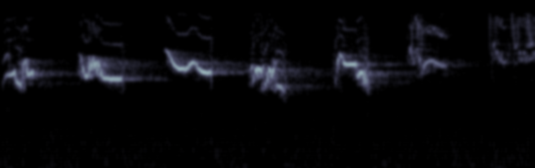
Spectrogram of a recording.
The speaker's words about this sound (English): For example, some birds have clear singing voices, like this American robin.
